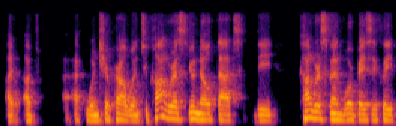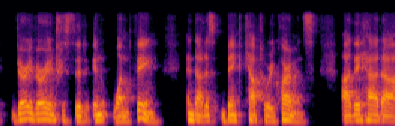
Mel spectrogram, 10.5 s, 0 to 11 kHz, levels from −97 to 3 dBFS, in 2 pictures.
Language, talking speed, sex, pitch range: English, 165 wpm, male, 95-115 Hz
